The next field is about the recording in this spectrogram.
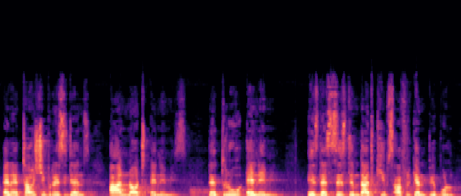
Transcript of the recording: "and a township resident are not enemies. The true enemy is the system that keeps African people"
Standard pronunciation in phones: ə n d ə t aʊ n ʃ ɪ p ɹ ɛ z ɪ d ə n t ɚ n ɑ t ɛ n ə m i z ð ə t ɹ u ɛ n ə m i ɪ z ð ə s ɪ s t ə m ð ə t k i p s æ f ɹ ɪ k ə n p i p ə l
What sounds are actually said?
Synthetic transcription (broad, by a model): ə n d ə t aʊ n ʃ ɪ p ɹ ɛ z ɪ d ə n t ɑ n ɑ t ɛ n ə m i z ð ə t ɹ u ɛ n ə m i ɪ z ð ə s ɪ s t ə m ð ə t k i p s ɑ f ɹ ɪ k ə n p i p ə l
